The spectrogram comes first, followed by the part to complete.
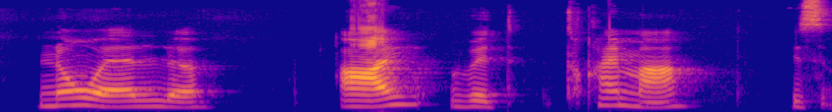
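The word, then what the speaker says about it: Noël: no l no l can you see how e is pronounced separate to O Noel which is Christmas Noel I with is mice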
